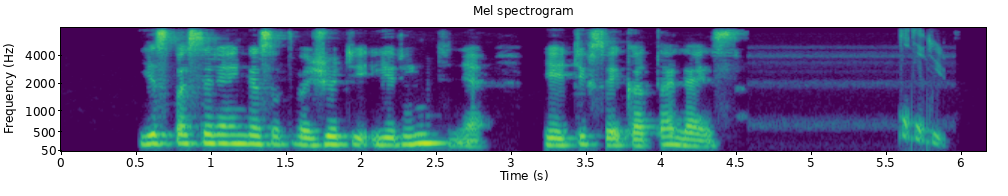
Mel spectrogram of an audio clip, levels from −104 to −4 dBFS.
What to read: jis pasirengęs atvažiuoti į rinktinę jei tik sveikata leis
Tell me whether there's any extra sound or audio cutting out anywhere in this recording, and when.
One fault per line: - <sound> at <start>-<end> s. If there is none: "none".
- chirp at 5.6-5.9 s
